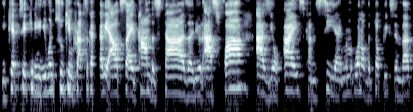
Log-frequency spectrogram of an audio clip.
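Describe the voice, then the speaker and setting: Animated woman, Yoruba native, interviewee. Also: on the low side, moderate pace, hardly any pauses. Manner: animated, laughing, repetitive fillers. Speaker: author being interviewed. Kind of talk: book launch interview.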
